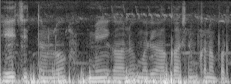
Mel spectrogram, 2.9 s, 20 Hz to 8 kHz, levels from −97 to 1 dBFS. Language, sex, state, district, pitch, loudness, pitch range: Telugu, male, Telangana, Adilabad, 125 Hz, -20 LUFS, 120-130 Hz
